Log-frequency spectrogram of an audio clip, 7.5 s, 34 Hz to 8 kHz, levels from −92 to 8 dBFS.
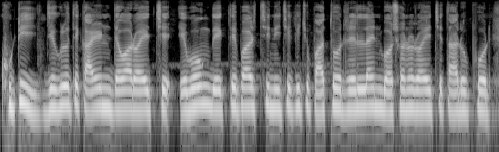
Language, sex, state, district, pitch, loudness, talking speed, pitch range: Bengali, male, West Bengal, Cooch Behar, 160 Hz, -13 LUFS, 130 wpm, 155-170 Hz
